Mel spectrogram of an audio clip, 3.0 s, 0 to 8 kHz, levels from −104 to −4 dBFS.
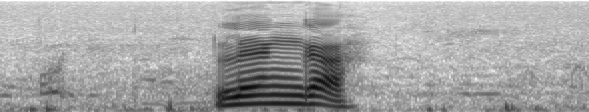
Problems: background sounds at intervals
